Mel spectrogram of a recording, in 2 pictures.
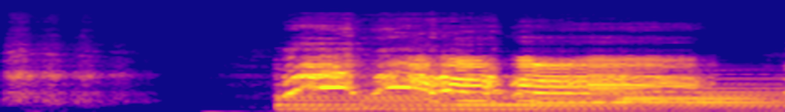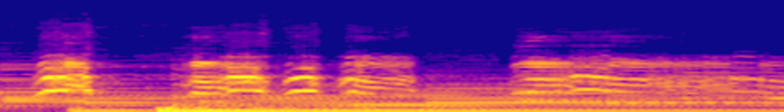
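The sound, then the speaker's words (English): A long, wailing scream with wavering, bending pitch rises and falls repeatedly, echoing through an empty building as a low droning rumble swells beneath it. “Your scream cuts through the empty building, where it dies alone.”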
